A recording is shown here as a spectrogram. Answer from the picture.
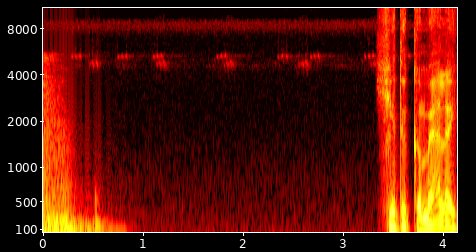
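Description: Film soundtrack: a loud dramatic sound dies away within the first second. A near-silent pause follows, with faint, evenly repeated cricket chirps. Near the end a man's loud, shouted voice breaks in.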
